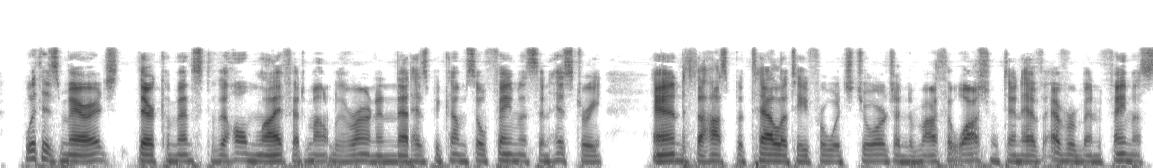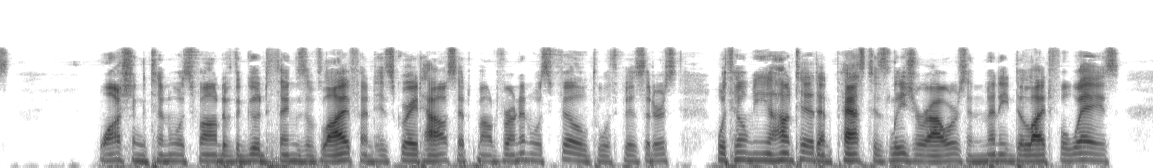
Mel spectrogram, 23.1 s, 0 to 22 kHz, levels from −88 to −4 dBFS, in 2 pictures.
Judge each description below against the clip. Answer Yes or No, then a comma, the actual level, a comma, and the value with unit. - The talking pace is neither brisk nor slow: Yes, average, 165 wpm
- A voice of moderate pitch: No, low, 115 Hz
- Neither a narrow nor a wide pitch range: No, narrow, 1.8 semitones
